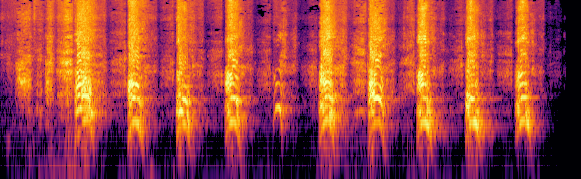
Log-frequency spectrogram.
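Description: A Rottweiler gives a run of loud, deep barks, repeated at a steady pace of roughly two per second. Each bark is short and full-throated, with little else in the background.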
